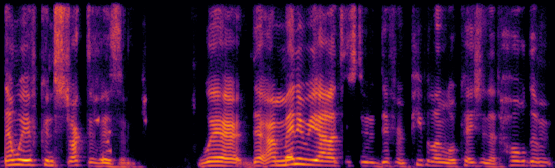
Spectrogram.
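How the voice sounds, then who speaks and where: A brisk, lowish, slightly bright female voice comes through with no room sound. The speaker is a middle-aged anthropologist from the Netherlands, presenting as a panelist in a thoughtful lecture with slides over a video call from an indoor room, frequently repeating words while finding her phrasing.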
